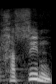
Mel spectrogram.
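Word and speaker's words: حصين: sahabat namanya alhin alkazraji bisod ya Hasin C kalau Sin Husin bacanya kalau shod Hasin bacanya alhin alkazraji punya anak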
